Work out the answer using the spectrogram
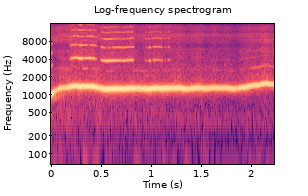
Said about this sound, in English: I'm enjoying the whistle, so thank you for that. It makes it sound a bit more alien-y.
